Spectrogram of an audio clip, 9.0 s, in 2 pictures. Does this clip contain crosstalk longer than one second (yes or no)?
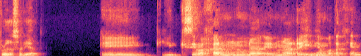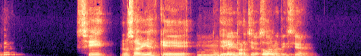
yes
